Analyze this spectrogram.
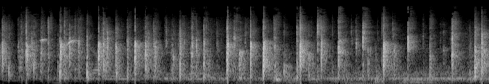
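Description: A small audience clapping, the separate claps distinct and irregular.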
